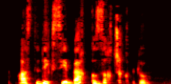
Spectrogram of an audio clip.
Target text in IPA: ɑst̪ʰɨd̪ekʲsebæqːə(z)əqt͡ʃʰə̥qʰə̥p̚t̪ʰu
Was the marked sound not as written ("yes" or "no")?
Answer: no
